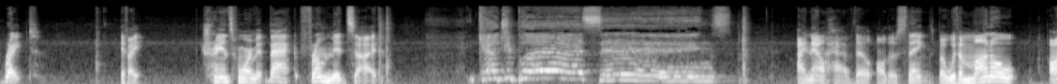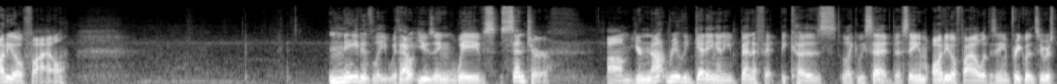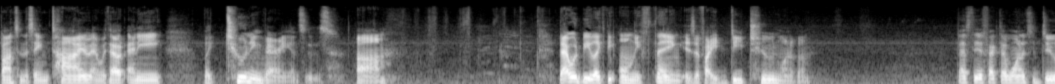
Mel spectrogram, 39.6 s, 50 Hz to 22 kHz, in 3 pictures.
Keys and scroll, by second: 4.8 space, 9.3 space, 13.6 shift+super+s.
